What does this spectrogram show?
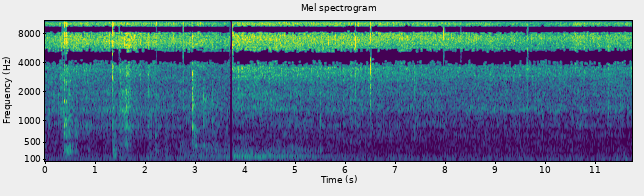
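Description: Paneer and vegetable filling sizzling steadily in a frying pan, with a few sharp taps and scrapes of a metal spoon against the pan in the first three seconds.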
